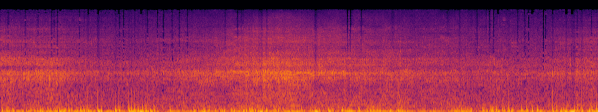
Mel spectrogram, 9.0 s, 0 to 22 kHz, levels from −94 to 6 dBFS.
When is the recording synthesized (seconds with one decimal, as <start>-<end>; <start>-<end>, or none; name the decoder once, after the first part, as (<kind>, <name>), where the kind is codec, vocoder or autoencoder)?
2.9-7.4 (codec, SNAC)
